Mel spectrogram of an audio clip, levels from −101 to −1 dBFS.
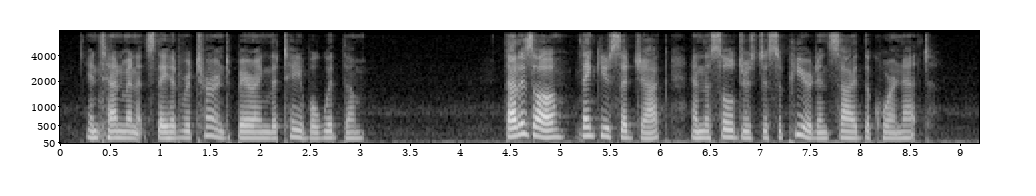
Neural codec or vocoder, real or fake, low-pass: none; real; 7.2 kHz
